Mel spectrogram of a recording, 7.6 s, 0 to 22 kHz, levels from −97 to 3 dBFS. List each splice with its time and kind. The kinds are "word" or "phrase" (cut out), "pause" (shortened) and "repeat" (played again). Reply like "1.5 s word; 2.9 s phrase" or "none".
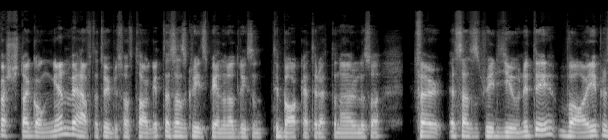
none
